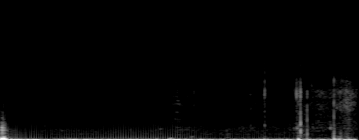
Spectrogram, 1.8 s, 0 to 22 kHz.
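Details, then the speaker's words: BMW M6 Gran Coupe F06 with DCT, mic held over the centre console, engine auto-restart on lifting off the brake: deep rumble then a few sharp knocks; owner suspects gearbox vibrating against the transmission tunnel, unconfirmed. "I've noticed like a knocking noise it's as though the gearbox is vibrating against a transmission tunnel"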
